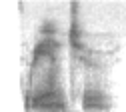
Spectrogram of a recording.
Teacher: So 3 ends in the high front vowel E, okay? And the following word and begins with the vowel a, okay? Therefore, the semi-vowel y is used to link the two words.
